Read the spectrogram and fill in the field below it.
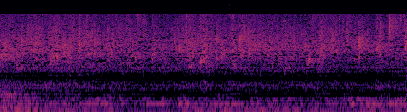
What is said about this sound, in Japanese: お湯が流れる。右側の髪から泡が流れて消える。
